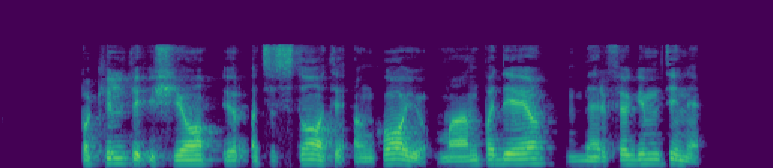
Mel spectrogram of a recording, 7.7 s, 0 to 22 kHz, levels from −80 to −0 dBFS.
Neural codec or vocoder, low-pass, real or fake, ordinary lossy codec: none; 7.2 kHz; real; MP3, 48 kbps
